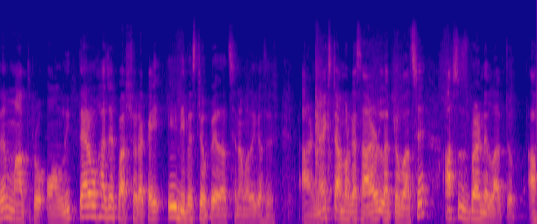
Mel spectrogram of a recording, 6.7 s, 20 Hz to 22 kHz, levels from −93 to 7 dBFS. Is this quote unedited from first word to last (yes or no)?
yes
